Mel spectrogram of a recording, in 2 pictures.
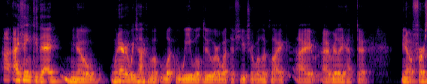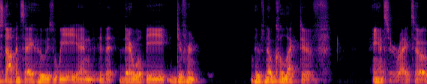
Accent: California, United States; to go full circle back to being born and raised in Silicon Valley, that's sort of the one thing that was always clear there.

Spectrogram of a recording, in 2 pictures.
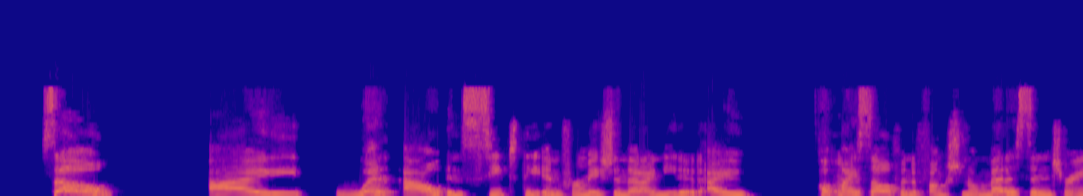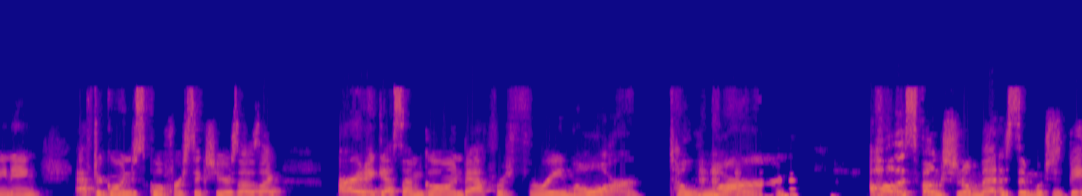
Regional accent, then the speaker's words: Midwest, United States; now in Boston, United States; Yeah. I mean, so I'm from the Midwest, just like you. And so one belief in moving to Boston, which is a very affluent, you know, community, town, city, is that I'm from the Midwest.

